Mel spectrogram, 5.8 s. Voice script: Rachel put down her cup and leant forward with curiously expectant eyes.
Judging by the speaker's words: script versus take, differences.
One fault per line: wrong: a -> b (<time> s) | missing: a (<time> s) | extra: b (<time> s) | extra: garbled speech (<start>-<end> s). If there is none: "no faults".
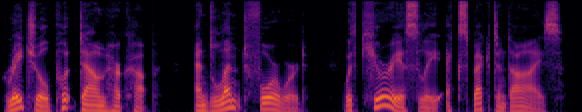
no faults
